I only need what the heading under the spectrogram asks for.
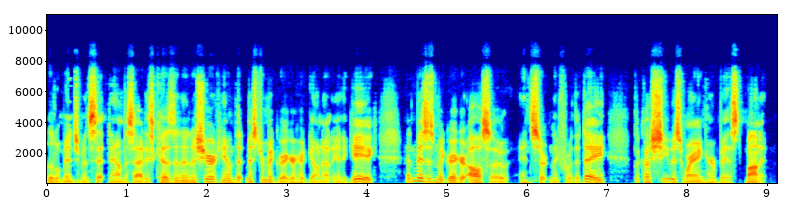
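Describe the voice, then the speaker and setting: Very deep, bright-voiced male storyteller. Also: fast talker, no echo. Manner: animated, theatrical storytelling. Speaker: storybook reader. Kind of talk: expressive children's story narration.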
